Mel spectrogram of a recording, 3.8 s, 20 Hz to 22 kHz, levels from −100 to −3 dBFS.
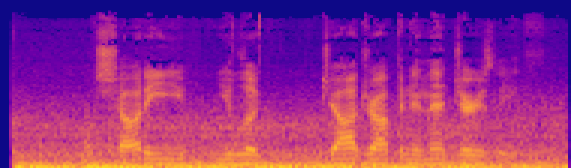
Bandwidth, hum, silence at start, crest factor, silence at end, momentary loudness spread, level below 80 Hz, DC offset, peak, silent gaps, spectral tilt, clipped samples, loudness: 11.5 kHz; none; 0.1 s; 14 dB; 0 s; 4 LU; -18 dBFS; under 0.1%; -4 dBFS; none; -6.5 dB/octave; under 0.1%; -21 LUFS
